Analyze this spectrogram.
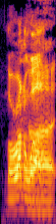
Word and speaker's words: Voronoi: How do I pronounce it? Yeah. Yep. Voronoi.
